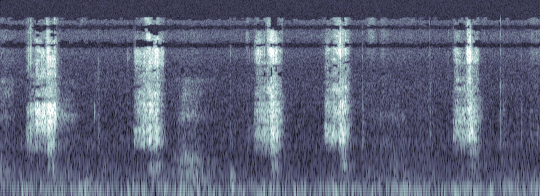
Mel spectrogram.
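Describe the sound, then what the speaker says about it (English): A pen tapping dots of bright yellow onto a paper envelope, faint close-up scratchy ticks in short clusters, five bursts spaced about a second apart over a quiet background. "Can hear the sound effects of the pen on paper."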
